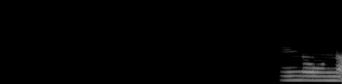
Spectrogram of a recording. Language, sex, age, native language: Icelandic, male, 9, Icelandic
